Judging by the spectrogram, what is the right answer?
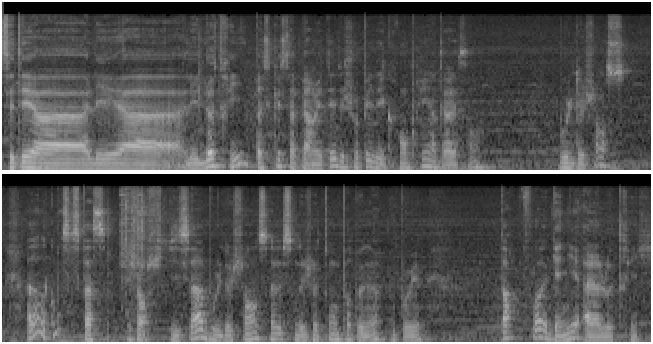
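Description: Music plays in the background as a man talks at medium pitch. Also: ordinary pitch variation, moderate pace. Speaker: gaming streamer. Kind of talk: live gameplay commentary.

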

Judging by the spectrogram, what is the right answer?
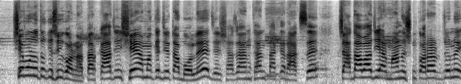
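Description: A man with an extremely high, raised and projected voice speaks in an animated tone with ordinary pitch variation, the sound dry and close with no echo despite noticeable background noise. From Bangladesh, Madaripur. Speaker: protester, son of a freedom fighter. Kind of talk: street interview, protest testimony. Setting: outdoors on the street.

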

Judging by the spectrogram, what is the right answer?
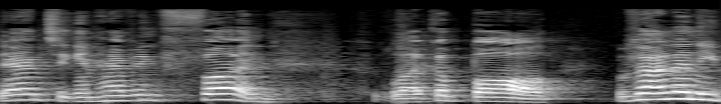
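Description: The speaker is reading aloud in a natural voice.

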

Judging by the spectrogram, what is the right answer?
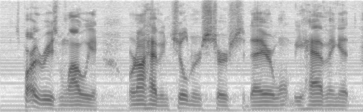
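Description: Light background noise sits behind a man with a plain, everyday voice, fairly low in pitch, his intonation fairly even. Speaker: pastor. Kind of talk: sermon. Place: church.

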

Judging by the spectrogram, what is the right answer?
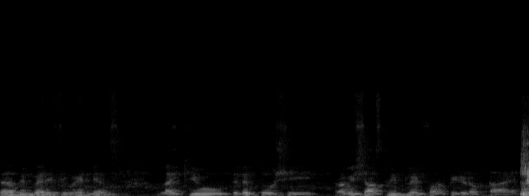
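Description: Somewhat breathy and fairly quick, a man speaks at a fairly high pitch in a dark, mellow tone, with audible room echo and light background noise. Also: fairly even intonation. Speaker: cricket interviewer. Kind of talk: interview. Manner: formal. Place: home room. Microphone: earbuds.

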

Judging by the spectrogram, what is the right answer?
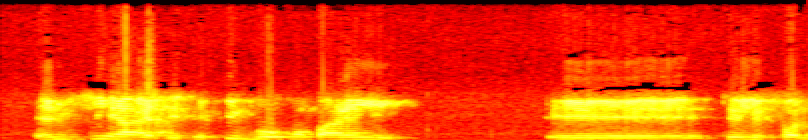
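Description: At a fairly slow pace and with ordinary pitch variation, the speaker talks in a Haitian accent. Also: man. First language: Haitian Creole (speaking French). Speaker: former telecom and bank executive. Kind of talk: interview.

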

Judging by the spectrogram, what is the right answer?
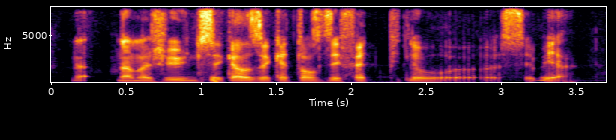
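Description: A man speaks at a fairly quick pace. His pitch sits fairly low and barely moves.

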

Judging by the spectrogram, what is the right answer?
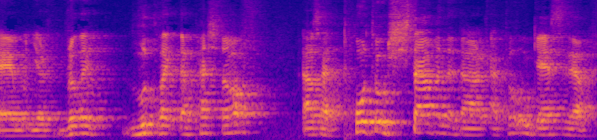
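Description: A man speaks with a Scottish accent at a moderate pace. His pitch varies in an ordinary way, and audible room echo can be heard. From Scotland. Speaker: YouTuber. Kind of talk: casual talk to camera. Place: home room. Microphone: camera far.

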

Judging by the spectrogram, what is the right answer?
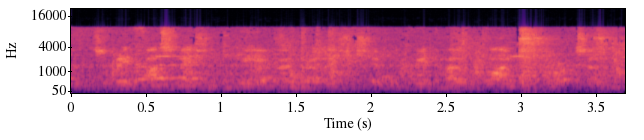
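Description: Loud background noise fills the clip. A man talks over it at a very fast pace. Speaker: poet and literature professor. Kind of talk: interview answer. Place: hall.

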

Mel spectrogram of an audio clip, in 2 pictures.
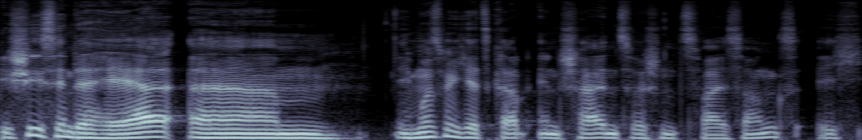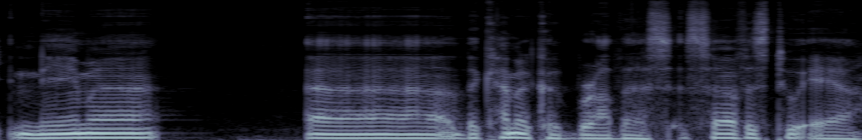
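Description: A man's fairly low, dark and mellow voice, fairly even in intonation and fairly slow, in a very clean recording with a silent background. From Hesse, Giessen. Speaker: music booking agent. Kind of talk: casual chat.

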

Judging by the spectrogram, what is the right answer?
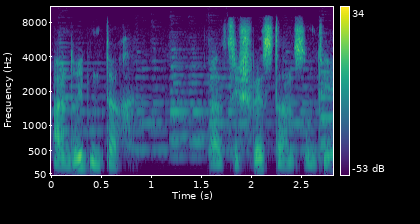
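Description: The speaker has a Ruhr accent and talks at a very slow pace. Music plays in the background. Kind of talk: fairy tale reading.

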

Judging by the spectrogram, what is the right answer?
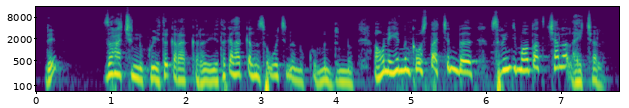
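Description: A man's dark, mellow tone at a high pitch, with very wide pitch swings and big swings in loudness. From Ethiopia. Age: 70s. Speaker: retired army general; guest. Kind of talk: TV interview. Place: studio. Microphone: lapel.

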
